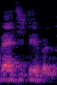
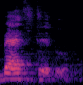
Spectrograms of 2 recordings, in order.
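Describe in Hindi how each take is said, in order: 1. दूसरा 'e' उच्चारित होता है, इसलिए चार सिलेबल हैं। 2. दूसरा 'e' मौन है, इसलिए तीन सिलेबल हैं। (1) "वेजिटेबल नहीं" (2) "जो सही वर्ड बनेगा वो होगा वेजिटेबल"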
